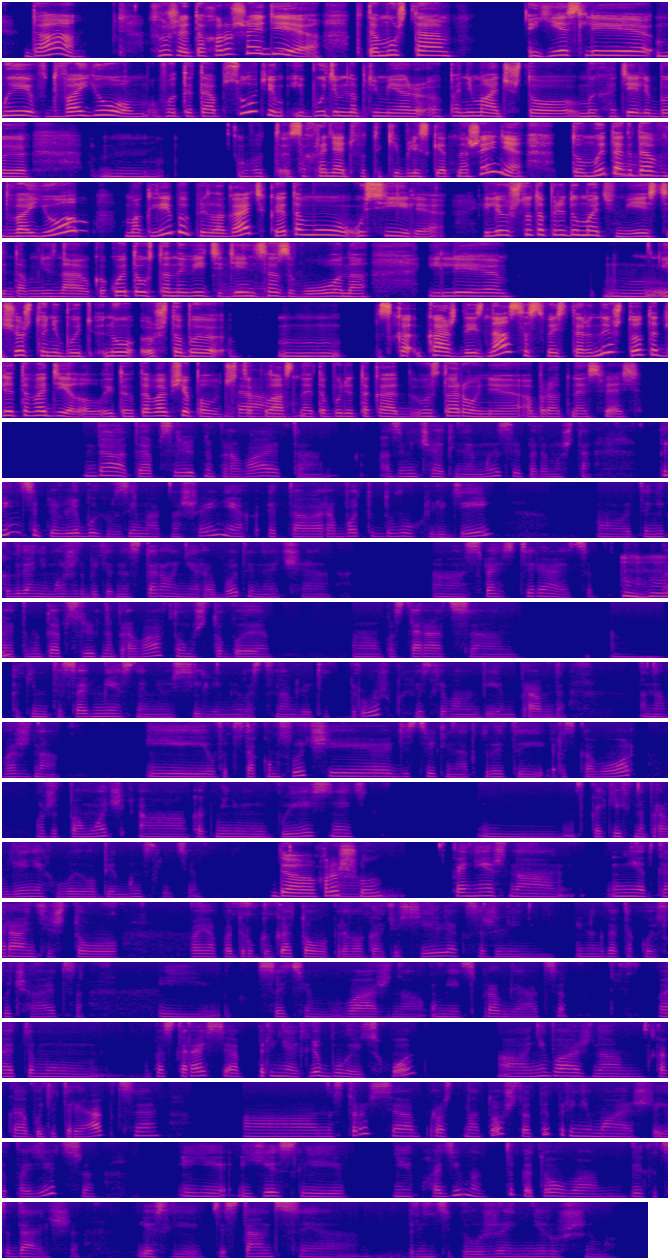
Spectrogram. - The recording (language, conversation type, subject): Russian, advice, Почему мой друг отдалился от меня и как нам в этом разобраться?
- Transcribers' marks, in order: tapping; other background noise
